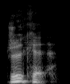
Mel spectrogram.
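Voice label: "drookit", Scottish English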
